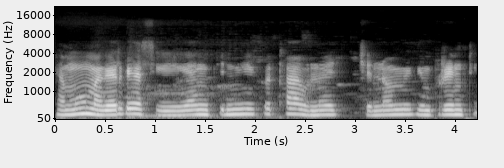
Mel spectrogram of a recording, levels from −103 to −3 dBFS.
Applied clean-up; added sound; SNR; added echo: classical method log-MMSE.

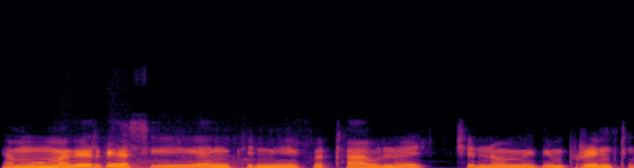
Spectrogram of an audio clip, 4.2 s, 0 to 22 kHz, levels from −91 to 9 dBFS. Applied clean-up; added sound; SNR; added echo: neural mask model DeepFilterNet 3.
